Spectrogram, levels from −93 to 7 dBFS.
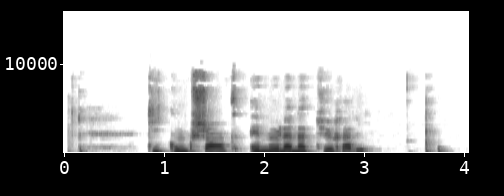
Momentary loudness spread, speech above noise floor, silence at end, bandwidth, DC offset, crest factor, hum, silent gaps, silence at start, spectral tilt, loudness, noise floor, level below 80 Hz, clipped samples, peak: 23 LU; 46 dB; 0.25 s; 9.6 kHz; under 0.1%; 18 dB; none; none; 0.15 s; -4.5 dB/octave; -18 LUFS; -64 dBFS; -70 dBFS; under 0.1%; -2 dBFS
